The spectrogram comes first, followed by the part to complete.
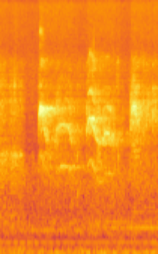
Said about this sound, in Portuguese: Mais uma vez nessa caminhada aqui, com a música de fundo aqui, o Bem TV e outros pássaros.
